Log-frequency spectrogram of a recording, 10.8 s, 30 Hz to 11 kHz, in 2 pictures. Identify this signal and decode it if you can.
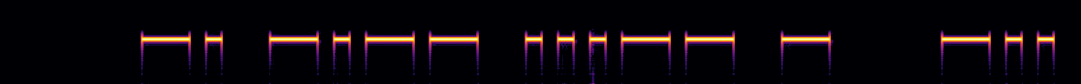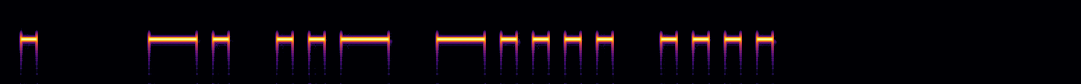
Morse code, heard as a keyed tone, about 15 wpm, 700 Hz. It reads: NY3T DE NU6H
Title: USA Callsign DE Callsign - 4 Characters - 15wpm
